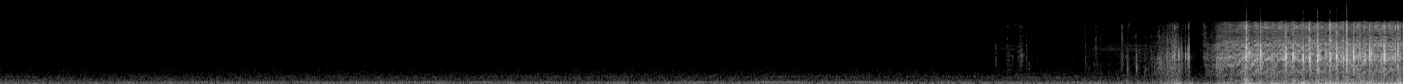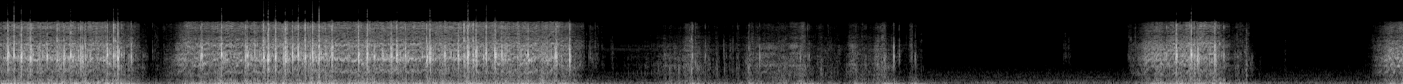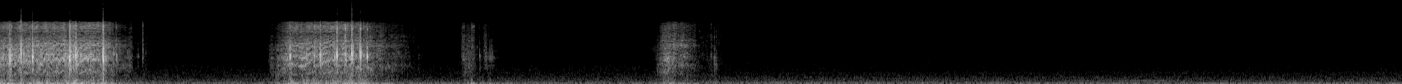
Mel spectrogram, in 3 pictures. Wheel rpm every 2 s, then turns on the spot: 0, 0, 0, 0, 0, 10, 130, 120, 160, 130, 20, 10, 40, 30, 70, 40, 0, 0, 0, 0, 0.
20-24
